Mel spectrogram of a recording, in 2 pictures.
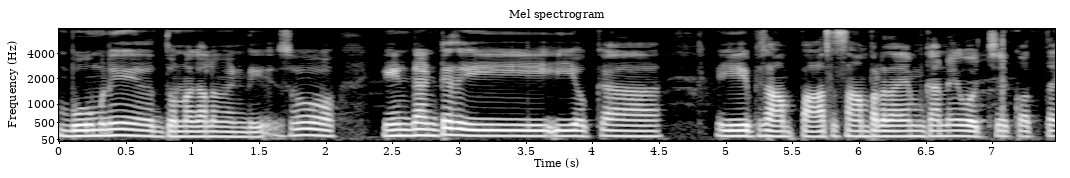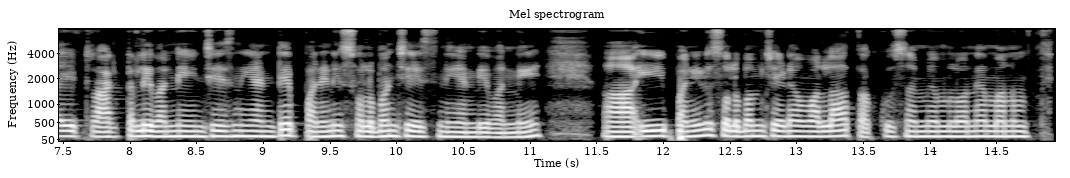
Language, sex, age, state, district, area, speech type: Telugu, male, 45-60, Andhra Pradesh, Kakinada, rural, spontaneous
